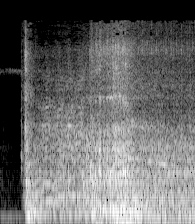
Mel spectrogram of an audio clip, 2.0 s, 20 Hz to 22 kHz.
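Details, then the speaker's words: International truck with a Detroit diesel being built for 1000 hp as a burnout and sled-pulling truck, first start in neutral after a reset; the big diesel fires at once and settles into a strong, steady rumble with no misses or knocks. "dang it makes me so nervous first starting one of these oh these Detroits are animals when you do this go for it"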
